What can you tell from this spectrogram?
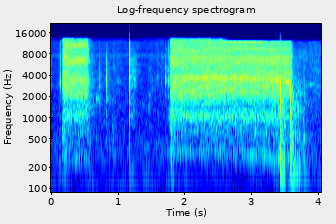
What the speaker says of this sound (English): now I'm just going to screw the whole thing down so that it all stays stationary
